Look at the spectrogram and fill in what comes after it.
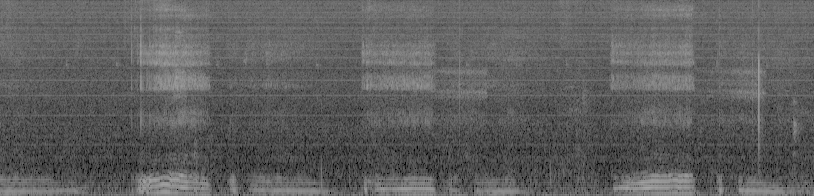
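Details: Low rumbling snores from two dogs napping in the afternoon, overlapping in a loose rhythm with snorting inhales; ordinary harmless snoring.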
